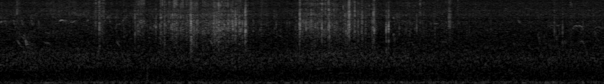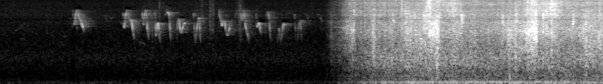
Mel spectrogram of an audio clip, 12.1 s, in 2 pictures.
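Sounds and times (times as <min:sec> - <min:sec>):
loud rush of noise: 0:09.4 - 0:12.0.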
